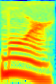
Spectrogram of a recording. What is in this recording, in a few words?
"Moore", us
